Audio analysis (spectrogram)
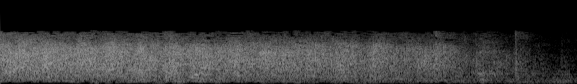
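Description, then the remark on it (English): Sustained applause from an audience welcoming debaters to the stage, a dense steady patter of many hands clapping that stays loud and gradually tapers slightly toward the end, with no voices over it. “Gentlemen, you can just come through the side, and a round of applause once again.”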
